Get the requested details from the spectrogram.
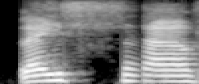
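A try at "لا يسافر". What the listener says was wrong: Bukan laisa loh. laisa, bukan. Bukan laisa. Ini bukan laisa. Yang di atas ada barisnya. Laisafira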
